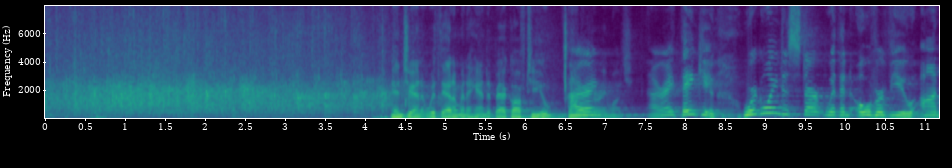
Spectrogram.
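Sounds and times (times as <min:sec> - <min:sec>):
audience applause: 0:00.0 - 0:05.4
speech: 0:04.3 - 0:11.1.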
